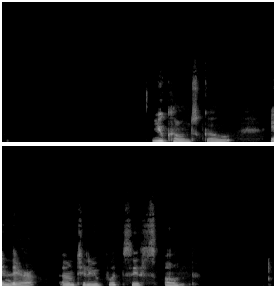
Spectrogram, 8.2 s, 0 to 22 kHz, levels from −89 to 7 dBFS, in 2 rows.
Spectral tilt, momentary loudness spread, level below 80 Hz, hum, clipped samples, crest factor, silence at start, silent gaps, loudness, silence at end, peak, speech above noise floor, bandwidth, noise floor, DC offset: -5.5 dB/octave; 12 LU; -84 dBFS; none; under 0.1%; 24 dB; 2.25 s; none; -37 LUFS; 1.2 s; -16 dBFS; over 54 dB; 13 kHz; under -90 dBFS; under 0.1%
